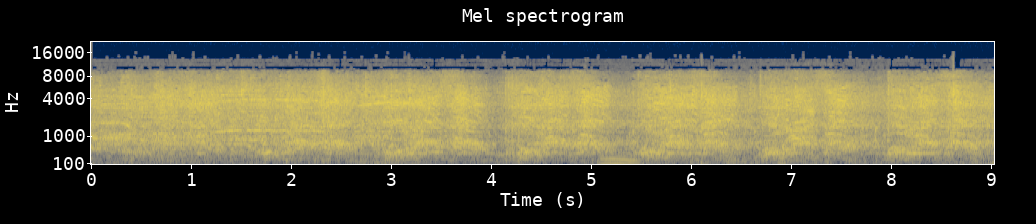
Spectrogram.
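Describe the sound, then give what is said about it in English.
A large crowd roars continuously with cheering and shouting, loud and dense throughout, with scattered voices yelling above the wash of noise. “Wow, what a crowd.”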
